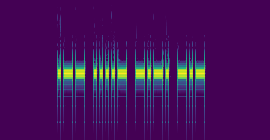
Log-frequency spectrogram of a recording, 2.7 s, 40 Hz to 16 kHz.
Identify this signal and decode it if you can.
Morse code, heard as a keyed tone, about 40 wpm, 700 Hz. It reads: W4CK
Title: Call Signs - 40wpm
